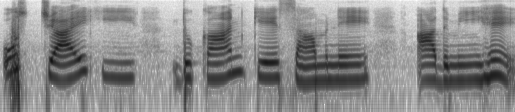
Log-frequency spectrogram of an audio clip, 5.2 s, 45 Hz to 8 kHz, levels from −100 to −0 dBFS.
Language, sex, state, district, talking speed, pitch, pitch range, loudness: Hindi, female, Madhya Pradesh, Dhar, 95 wpm, 215 Hz, 195-230 Hz, -19 LUFS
